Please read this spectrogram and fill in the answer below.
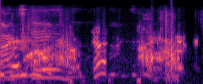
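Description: Speech: a person talking over a video-call connection, in short phrases with brief pauses.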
